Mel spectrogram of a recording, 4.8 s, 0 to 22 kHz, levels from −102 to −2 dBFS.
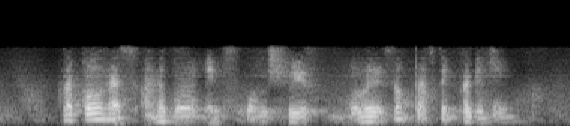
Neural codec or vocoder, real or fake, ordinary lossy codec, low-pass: codec, 44.1 kHz, 0.9 kbps, DAC; fake; none; 5.4 kHz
